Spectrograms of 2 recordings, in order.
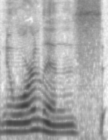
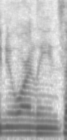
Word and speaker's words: New Orleans: and even though you're not supposed to say New Orleans, I say it because it rhymes with queen and Halloween.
